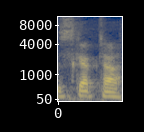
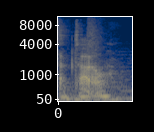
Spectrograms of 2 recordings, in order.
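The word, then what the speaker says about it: Sceptile: Uh the Skeptile thing is a meme. Yeah, I know it's pronounced Septile.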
